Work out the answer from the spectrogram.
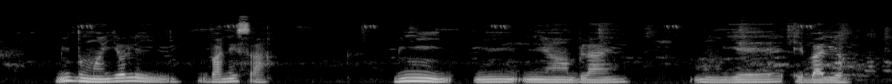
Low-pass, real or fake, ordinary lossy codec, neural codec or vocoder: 9.9 kHz; real; AAC, 64 kbps; none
